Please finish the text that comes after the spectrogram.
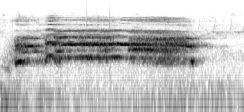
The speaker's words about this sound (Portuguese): Olha qualquer um, um galo cantando, você ouviu? Sabe o que é isto? Ele está dizendo que terminou o Jardinagem Simples assim de hoje.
